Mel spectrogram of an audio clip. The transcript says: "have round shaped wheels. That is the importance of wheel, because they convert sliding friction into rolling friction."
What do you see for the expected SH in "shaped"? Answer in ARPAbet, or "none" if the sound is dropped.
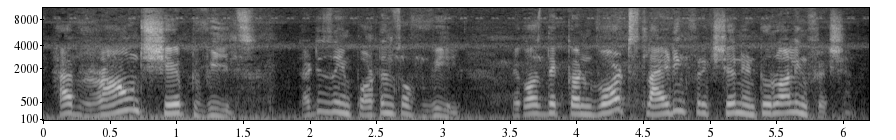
SH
